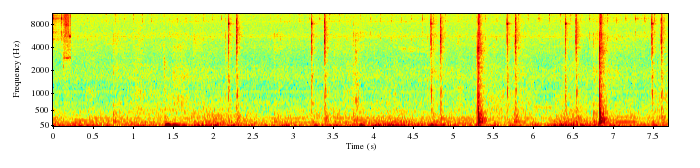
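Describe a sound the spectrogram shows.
Soft jazz music plays quietly throughout.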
